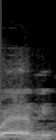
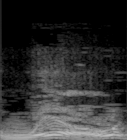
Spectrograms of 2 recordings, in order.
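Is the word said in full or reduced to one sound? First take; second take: reduced; full. First: Only a short l sound is said. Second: The full word is said with its vowel. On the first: "A gente só tira aquela pecinha, o L" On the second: "will, grandão"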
